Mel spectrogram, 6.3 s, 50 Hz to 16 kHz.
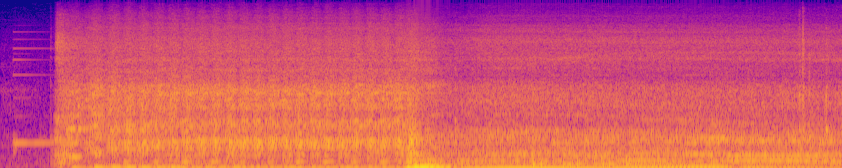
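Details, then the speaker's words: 2013 Jetta TDI right after replacing the auxiliary fuel pump (which whined when hot) and a fuel system flush: starter churns nearly three seconds before catching with a surge and settling to idle; slow to start. "there we go well that was less than ideal but i'm over it she's starting"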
